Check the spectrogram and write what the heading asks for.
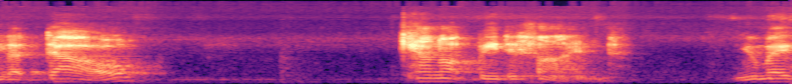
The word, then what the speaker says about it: Tao: it's called Daoism this character in Chinese is pronounced Dao Tao you would think it was pronounced to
